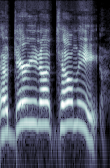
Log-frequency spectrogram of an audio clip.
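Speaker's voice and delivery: high-pitched shouted outburst, acted out. Retelling a man yelling at a woman's voicemail: imitating someone yelling. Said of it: "he's yelling at her voicemail".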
